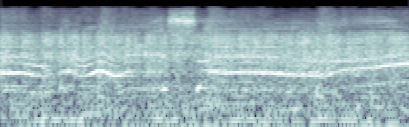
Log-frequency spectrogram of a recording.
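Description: Live melodic speed metal band playing: a high male vocal held with a wavering vibrato over distorted electric guitars, bass and drums, the held note rising near the end.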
